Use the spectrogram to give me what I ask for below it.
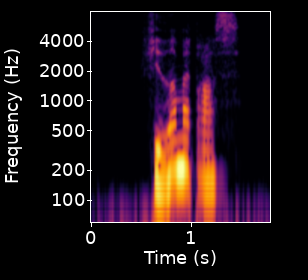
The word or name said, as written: fjedermadras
